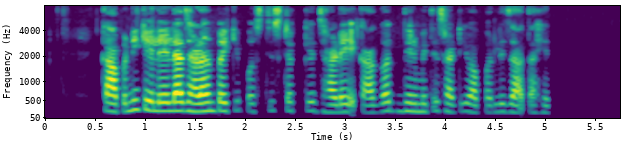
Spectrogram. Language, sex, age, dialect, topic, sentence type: Marathi, female, 18-24, Northern Konkan, agriculture, statement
